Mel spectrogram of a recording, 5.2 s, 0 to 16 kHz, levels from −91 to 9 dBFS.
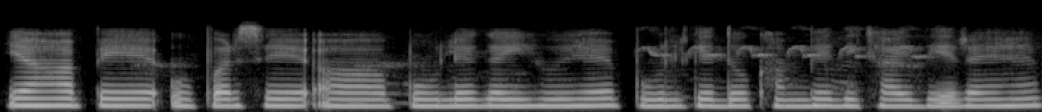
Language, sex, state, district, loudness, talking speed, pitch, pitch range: Hindi, female, Bihar, Bhagalpur, -29 LUFS, 195 wpm, 220 Hz, 215-220 Hz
